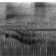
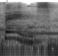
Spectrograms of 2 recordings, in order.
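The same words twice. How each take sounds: First: The vowel is a pure, tense 'ee' sound. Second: The vowel is a lax sound between 'e' and 'i'. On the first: The speaker calls it wrong. "Não é things" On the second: The speaker calls it right. "é things; o i tem quase que um som de e misturado com i"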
